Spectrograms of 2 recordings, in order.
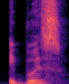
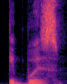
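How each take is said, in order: Both takes have the same delivery.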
